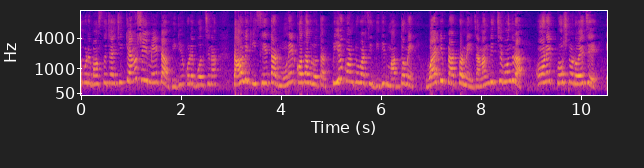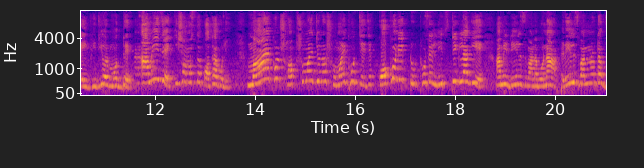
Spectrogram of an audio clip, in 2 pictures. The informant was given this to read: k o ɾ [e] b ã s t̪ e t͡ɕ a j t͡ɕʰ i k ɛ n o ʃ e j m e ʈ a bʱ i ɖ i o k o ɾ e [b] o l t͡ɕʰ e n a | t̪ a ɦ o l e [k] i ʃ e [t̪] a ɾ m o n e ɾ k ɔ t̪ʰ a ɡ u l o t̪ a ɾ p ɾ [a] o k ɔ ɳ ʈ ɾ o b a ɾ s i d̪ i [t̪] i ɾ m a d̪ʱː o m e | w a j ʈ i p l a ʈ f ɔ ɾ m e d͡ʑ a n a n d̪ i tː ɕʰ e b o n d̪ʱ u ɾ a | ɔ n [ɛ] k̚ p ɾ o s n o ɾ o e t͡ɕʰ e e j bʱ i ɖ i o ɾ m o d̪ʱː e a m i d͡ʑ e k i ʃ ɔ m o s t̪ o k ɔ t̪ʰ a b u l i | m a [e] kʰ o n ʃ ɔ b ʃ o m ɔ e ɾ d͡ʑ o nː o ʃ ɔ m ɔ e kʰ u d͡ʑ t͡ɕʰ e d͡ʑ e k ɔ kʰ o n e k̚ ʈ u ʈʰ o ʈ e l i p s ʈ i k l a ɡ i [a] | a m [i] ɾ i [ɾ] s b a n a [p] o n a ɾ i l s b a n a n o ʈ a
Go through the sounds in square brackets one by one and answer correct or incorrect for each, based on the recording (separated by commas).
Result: correct, correct, correct, correct, incorrect, incorrect, incorrect, incorrect, incorrect, correct, incorrect, incorrect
